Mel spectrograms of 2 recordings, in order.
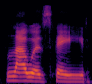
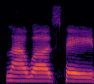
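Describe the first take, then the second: First: The R sound is soft and barely held. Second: The same.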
